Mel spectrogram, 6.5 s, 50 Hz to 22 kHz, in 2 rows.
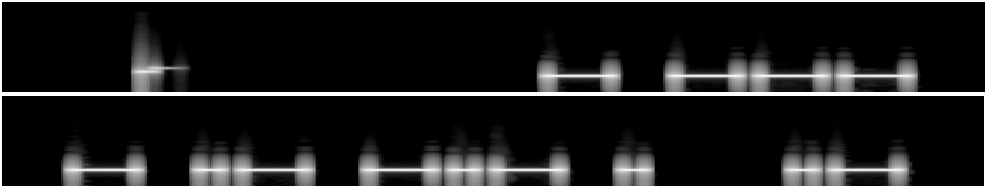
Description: Morse code, heard as a keyed tone, about 17 wpm, 700 Hz. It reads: TO TAKE A
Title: Sets of 5 Words 17wpm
